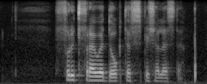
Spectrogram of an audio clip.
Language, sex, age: Afrikaans, male, 23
